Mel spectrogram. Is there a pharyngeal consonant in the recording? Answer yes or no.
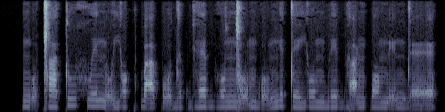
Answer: no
